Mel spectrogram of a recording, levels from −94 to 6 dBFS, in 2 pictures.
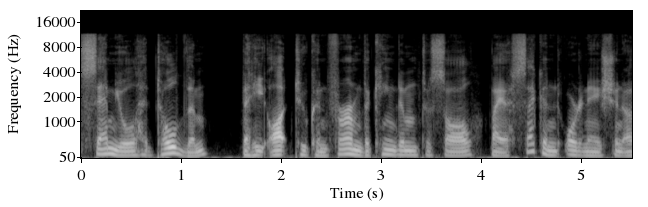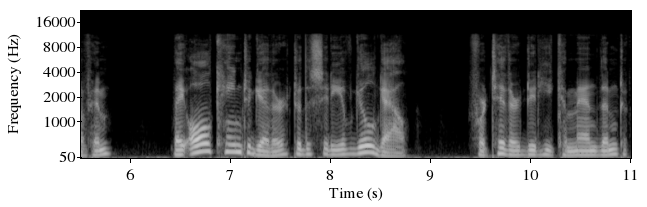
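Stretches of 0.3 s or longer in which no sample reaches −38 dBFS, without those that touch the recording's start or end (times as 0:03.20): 0:01.26–0:01.63
0:05.80–0:06.46
0:08.76–0:09.45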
